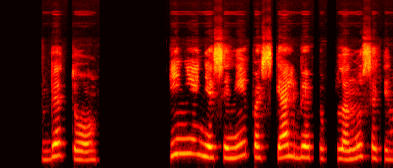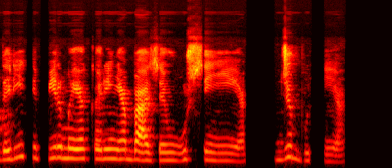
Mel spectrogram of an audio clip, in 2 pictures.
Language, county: Lithuanian, Kaunas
